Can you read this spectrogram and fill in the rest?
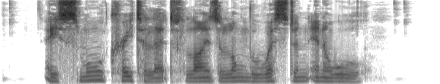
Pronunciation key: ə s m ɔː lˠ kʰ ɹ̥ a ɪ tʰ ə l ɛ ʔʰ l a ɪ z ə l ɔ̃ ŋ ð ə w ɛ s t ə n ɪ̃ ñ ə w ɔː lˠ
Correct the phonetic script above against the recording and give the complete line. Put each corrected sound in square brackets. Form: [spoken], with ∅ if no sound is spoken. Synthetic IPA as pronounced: ə s m ɔː lˠ kʰ ɹ̥ [e] ɪ tʰ ə l ɛ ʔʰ l a ɪ z ə l [ɒ̃] ŋ ð ə w ɛ s t ə n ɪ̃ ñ ə w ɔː lˠ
